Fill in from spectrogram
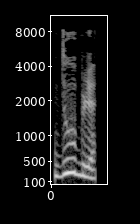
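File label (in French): "double", French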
